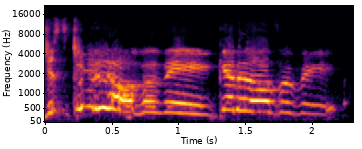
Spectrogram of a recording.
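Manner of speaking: very high, very loud, panicked frantic scream. Retelling what she screamed while they tried to help her, retelling her screaming. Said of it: "she is just absolutely screaming at this point and just going".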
